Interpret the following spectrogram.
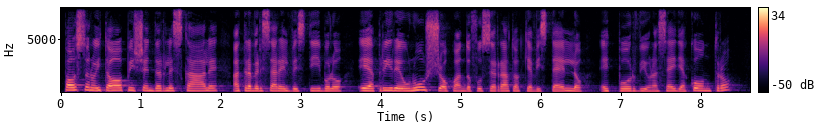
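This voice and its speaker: A woman's voice: mid-range voice, steady tone, moderate pace, darkish tone, lightly acted. A woman voicing a cold, mocking woman who taunts her master in a dramatic audiobook reading. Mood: mocking, taunting. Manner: scornful, sneering.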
